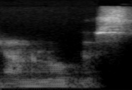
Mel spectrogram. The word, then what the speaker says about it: analogous: of view which past president is most closely analogous to trump is most closely sorry uh i i might be mispronouncing this word analogous a-n-a-l-o-g-o-u-s oh okay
